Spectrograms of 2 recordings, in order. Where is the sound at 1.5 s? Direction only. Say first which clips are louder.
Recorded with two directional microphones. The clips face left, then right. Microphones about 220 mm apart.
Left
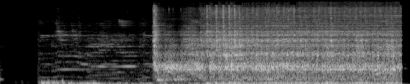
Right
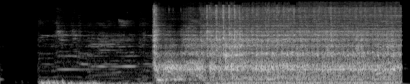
Right 2 dB; 10° right (ahead or behind).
